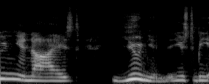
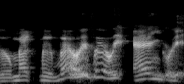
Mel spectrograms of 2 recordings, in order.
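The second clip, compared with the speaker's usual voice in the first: goofy cartoon voice with swooping pitch; 3 semitones higher than usual. Showing examples of animation voices: silly animation voice. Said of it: "animation voices and silly voices like this".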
